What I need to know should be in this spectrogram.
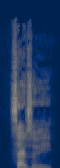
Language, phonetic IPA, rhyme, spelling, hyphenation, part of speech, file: Hungarian, [ˈsɛrzøːji], -ji, szerzői, szer‧zői, adjective / noun, Hu-szerzői.ogg
- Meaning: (adjective) authorial, author's; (noun) third-person singular multiple-possession possessive of szerző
